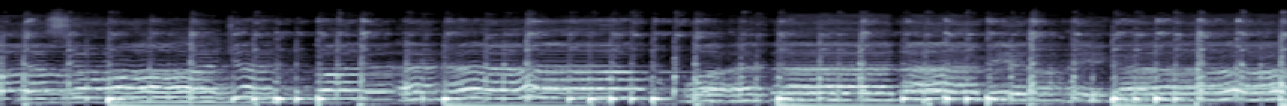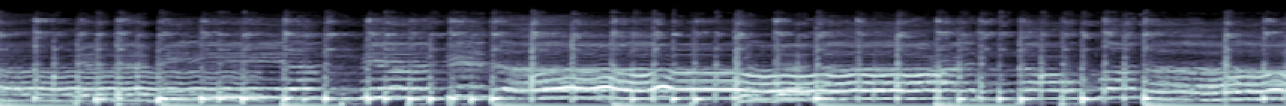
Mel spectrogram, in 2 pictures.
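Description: Hadroh ensemble playing Islamic sholawat: male voices sing an Arabic devotional melody with ornamented, wavering lines over a busy rhythm of hand-struck frame drums, a darbuka and deep bass-drum strokes.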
